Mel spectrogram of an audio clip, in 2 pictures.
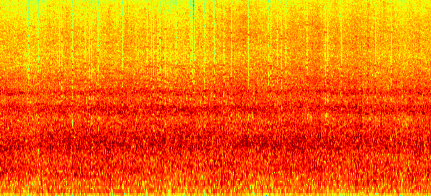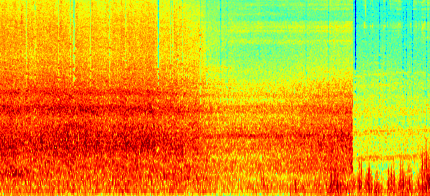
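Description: A long freight train of covered hopper wagons rolling past close by: a loud, steady rumble of steel wheels on the rails, with a thin ringing note in it. Near the end it cuts off abruptly, leaving gusts of wind buffeting the microphone.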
